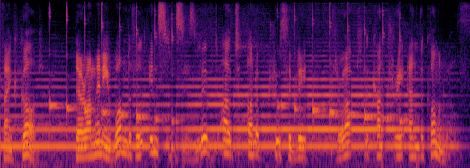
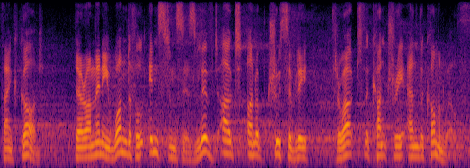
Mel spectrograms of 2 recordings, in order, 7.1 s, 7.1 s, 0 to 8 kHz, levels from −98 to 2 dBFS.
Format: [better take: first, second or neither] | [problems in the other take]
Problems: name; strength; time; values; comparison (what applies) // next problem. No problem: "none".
second | noise reduction (neural mask model RNNoise)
